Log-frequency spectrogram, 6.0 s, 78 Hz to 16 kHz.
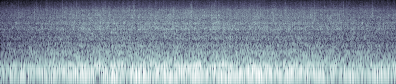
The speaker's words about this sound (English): This is from Gentle Cycle, 8 minutes of the sounds of the washing machine.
